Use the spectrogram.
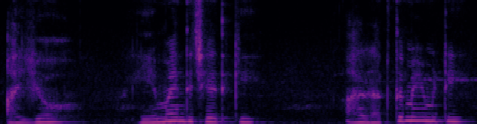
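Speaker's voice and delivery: ordinary delivery, nothing marked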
